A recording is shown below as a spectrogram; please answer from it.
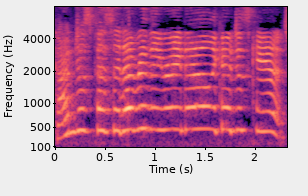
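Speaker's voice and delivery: sudden high, loud angry venting; angry outburst. Retold or imitated. To her mom on the phone, a loud angry outburst. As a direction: blurt out fury at everything.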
